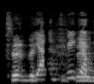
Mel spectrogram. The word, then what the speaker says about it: Jadwiga: And that it's, I mean, the Hedwig, Jadwiga, is that how you say it? – Jadwiga, very good.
